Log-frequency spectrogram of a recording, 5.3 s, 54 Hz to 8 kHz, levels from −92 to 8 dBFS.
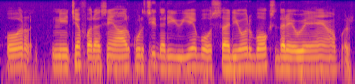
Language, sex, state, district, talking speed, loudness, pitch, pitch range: Hindi, male, Uttar Pradesh, Saharanpur, 190 wpm, -17 LUFS, 140 Hz, 135-145 Hz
